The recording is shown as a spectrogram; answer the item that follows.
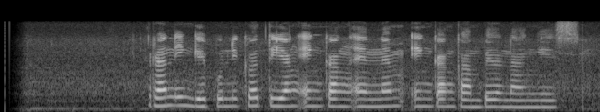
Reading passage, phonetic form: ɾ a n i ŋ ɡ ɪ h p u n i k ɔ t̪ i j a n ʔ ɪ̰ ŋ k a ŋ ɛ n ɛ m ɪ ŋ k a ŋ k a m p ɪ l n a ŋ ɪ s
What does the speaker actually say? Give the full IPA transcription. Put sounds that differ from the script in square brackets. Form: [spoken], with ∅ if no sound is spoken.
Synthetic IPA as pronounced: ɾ a n i ŋ ɡ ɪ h p u n i k ɔ t̪ i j a [ŋ] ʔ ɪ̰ ŋ k a ŋ ɛ n ɛ m ɪ ŋ k a ŋ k a m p ɪ l n a ŋ ɪ s

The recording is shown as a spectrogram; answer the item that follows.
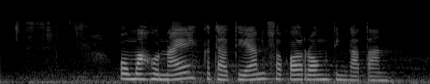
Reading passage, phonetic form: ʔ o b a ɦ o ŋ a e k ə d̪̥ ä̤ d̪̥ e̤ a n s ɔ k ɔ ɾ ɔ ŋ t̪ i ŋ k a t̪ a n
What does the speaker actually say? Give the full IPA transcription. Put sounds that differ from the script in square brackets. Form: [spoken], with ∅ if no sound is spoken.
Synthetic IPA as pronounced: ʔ o [m] a ɦ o [n] a e k ə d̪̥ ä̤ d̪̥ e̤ a n s ɔ k ɔ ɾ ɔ ŋ t̪ i ŋ k a t̪ a n

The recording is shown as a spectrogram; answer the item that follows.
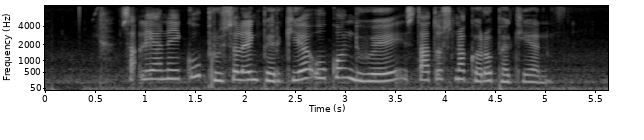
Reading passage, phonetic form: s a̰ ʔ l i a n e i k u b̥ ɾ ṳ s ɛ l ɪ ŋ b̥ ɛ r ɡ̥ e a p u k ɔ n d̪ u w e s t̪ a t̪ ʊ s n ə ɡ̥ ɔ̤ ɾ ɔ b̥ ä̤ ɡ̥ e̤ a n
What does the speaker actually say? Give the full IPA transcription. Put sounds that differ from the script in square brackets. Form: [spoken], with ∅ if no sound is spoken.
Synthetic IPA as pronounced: s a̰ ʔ l i a n e i k u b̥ ɾ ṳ s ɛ l ɪ ŋ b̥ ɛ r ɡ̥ [i] a [ʔ] u k ɔ n d̪ u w e s t̪ a t̪ ʊ s n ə ɡ̥ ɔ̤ ɾ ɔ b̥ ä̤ ɡ̥ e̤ a n

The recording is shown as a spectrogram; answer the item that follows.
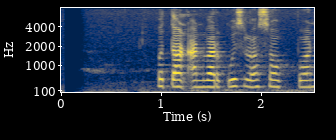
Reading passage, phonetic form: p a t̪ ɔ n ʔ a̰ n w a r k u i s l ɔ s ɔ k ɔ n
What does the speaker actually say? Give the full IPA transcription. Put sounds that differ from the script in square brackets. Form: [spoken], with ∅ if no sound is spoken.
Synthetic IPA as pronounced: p [ə] t̪ ɔ n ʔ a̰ n w a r k u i s l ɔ s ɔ [p] ɔ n

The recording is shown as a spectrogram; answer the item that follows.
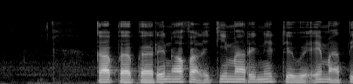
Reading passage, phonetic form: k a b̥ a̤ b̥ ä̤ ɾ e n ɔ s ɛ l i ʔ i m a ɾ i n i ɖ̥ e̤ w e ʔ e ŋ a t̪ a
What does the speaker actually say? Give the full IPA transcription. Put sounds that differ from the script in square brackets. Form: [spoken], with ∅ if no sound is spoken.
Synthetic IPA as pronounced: k a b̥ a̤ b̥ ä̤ ɾ e n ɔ [f] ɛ l i [k] i m a ɾ i n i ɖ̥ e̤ w e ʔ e [m] a t̪ [i]

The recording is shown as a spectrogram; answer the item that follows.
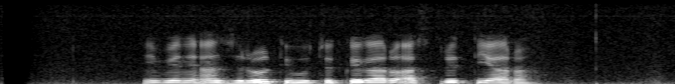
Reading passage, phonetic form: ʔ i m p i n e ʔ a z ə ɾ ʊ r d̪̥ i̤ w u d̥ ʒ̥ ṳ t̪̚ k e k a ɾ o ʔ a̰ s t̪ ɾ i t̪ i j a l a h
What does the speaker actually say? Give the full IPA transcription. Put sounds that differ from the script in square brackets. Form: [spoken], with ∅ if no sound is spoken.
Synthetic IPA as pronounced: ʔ i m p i n e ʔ a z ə ɾ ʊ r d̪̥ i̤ w u d̥ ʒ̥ ṳ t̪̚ k e k a ɾ o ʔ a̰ s t̪ ɾ i t̪ i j a [ɾ] a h

